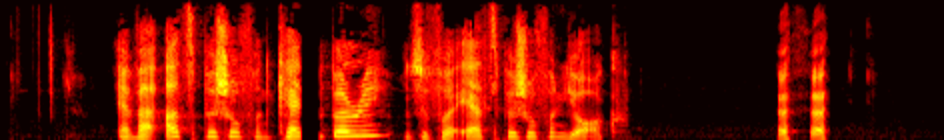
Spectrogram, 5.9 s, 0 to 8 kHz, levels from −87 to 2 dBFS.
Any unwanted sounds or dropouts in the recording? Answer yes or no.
yes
